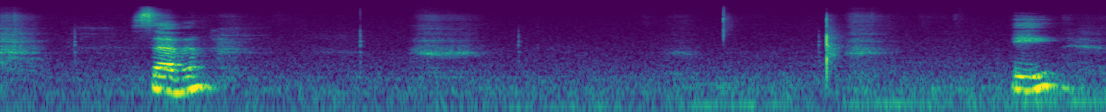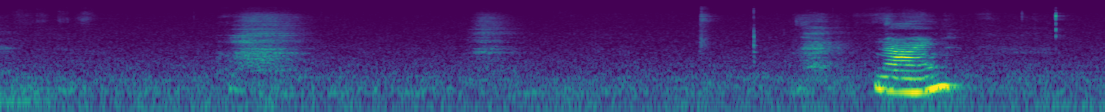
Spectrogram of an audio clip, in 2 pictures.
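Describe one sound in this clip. A woman lets out short strained vocal sounds.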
